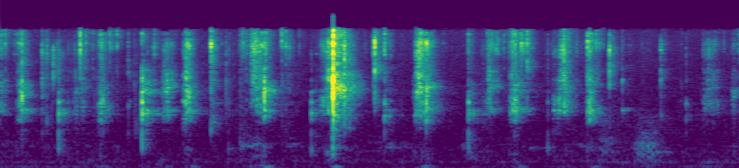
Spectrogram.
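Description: A small, solid white soap bar is grated on a small handheld steel box grater in quick, repeated scraping strokes. Each stroke makes a short, crisp, bright rasp with almost no low end, and the soap shreds away in a steady rhythm.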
